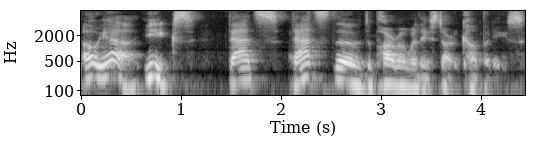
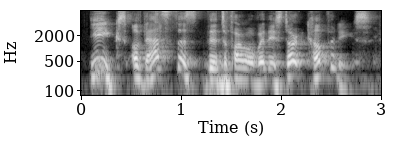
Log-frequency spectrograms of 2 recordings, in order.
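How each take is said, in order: First: It sounds dismissive and looking down. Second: It sounds impressed and admiring.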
